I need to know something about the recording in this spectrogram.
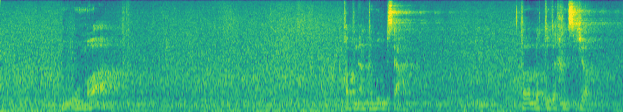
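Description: A middle-aged man speaks calmly into a microphone in a room with some echo.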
